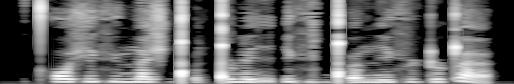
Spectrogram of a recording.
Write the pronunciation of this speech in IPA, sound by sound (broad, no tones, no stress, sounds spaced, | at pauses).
t̪ʰ ɔ ʃ i fʲ u n̪ æ ʃ ǃʼ ɵ ǃ y ɳ i r ʔ i fʲ ɵ ǃʼ œ n̪ i fʲ o ʈ ʉ ʈ æ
